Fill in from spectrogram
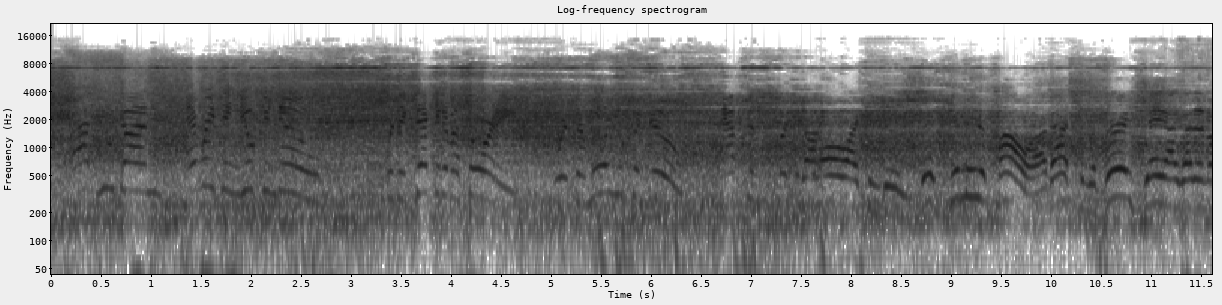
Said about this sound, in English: He was asked today on his way to Marine One, the president, you'll hear the helicopter in the background there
